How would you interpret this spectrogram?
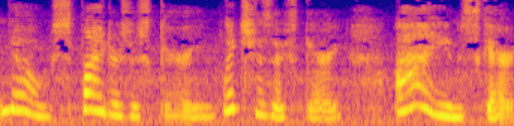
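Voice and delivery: ordinary delivery

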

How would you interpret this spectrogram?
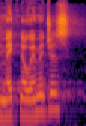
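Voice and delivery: plain

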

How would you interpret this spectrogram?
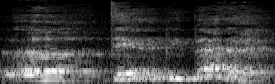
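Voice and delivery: high-pitched mock celebrity voice, bro-style. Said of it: "And he's like".

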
